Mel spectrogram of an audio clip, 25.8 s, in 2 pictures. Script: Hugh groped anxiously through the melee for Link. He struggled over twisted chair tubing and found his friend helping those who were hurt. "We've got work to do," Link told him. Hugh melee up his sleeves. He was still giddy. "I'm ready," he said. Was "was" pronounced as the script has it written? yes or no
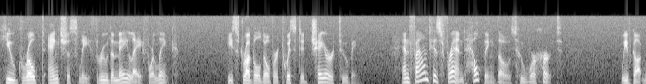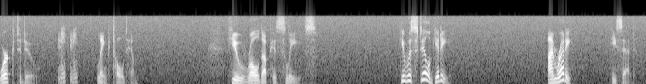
yes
